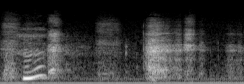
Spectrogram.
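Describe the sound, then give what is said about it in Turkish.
A young girl cries in short, broken bursts: a wavering whimper first, then gasping, breathy sobs with brief pauses between them. “Ağlaman boşuna küçük hanım.”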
